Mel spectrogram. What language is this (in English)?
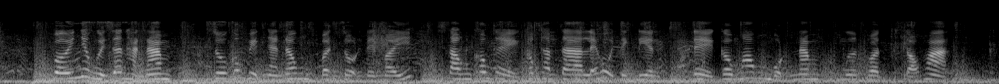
Vietnamese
